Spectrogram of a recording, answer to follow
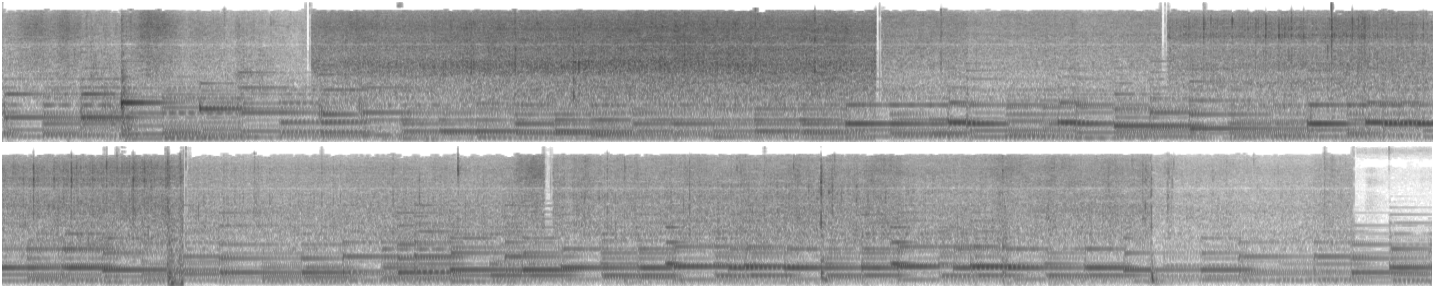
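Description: Background piano music over the sizzle of tofu, fish cake and rice stir-frying in a frying pan; the sizzle swells about two seconds in and comes and goes after that, with a single knock partway through.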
